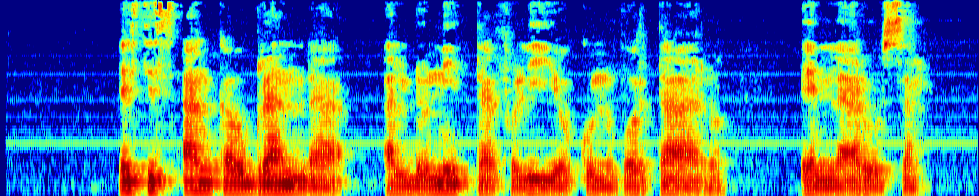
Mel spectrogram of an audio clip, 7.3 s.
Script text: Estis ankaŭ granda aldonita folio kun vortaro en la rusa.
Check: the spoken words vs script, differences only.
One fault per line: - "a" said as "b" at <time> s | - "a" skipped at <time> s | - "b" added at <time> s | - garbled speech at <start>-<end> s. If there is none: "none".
none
